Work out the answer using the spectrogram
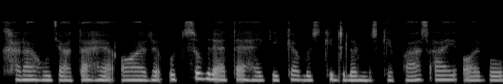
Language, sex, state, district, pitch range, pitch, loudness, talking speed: Hindi, female, Uttarakhand, Uttarkashi, 195-210 Hz, 200 Hz, -31 LUFS, 215 wpm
